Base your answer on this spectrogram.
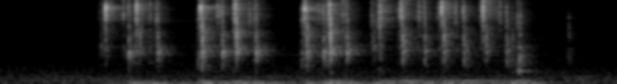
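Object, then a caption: Plastic computer keyboard. Fingertips of both hands type on the keys of a backlit plastic computer keyboard, producing quick bursts of bright, crisp plastic clicks in irregular clusters. Each tap is short and dry with almost no ring, and the typing stops cleanly after under three seconds.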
